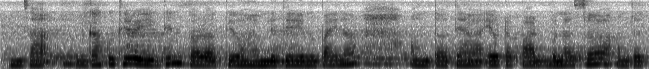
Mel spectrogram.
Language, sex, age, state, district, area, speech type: Nepali, female, 30-45, West Bengal, Alipurduar, urban, spontaneous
